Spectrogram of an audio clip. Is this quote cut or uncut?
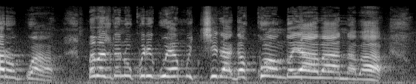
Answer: uncut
